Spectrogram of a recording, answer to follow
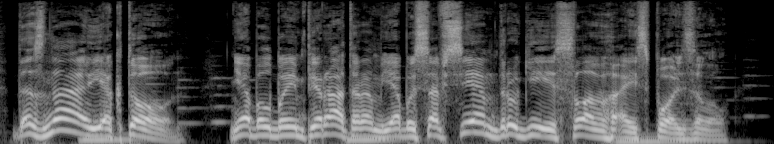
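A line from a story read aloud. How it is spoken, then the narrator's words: Laughing loudly. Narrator (Russian): расхохотался Костя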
